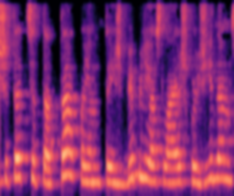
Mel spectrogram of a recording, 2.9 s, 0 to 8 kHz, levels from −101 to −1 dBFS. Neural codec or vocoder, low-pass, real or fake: none; 7.2 kHz; real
